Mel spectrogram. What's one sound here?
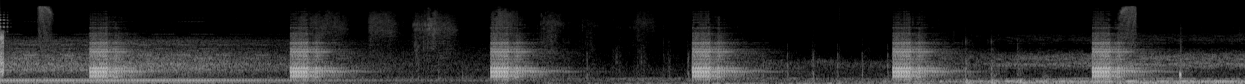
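A game alarm blares in short bursts every two seconds.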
